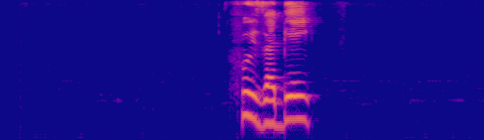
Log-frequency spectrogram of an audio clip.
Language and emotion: Russian, angry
